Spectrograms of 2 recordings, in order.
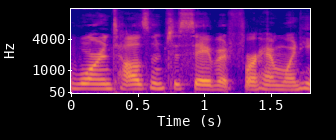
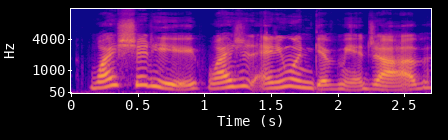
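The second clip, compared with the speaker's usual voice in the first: usual speaking voice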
